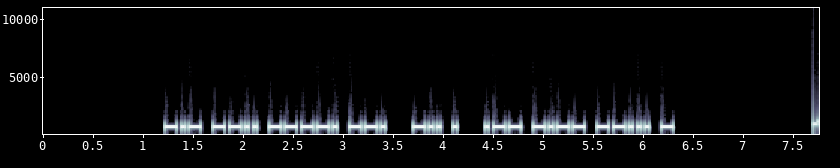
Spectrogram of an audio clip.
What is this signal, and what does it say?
Morse code, heard as a keyed tone, about 31 wpm, 700 Hz. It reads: KZ9G DE WY7T
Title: USA Callsign DE Callsign - 4 Characters - 30wpm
